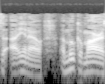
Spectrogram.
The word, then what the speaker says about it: Amukamara: And then, of course, Dominique Rogers Cromartie is a great name, and Prince Amukamara is just a fantastic name.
